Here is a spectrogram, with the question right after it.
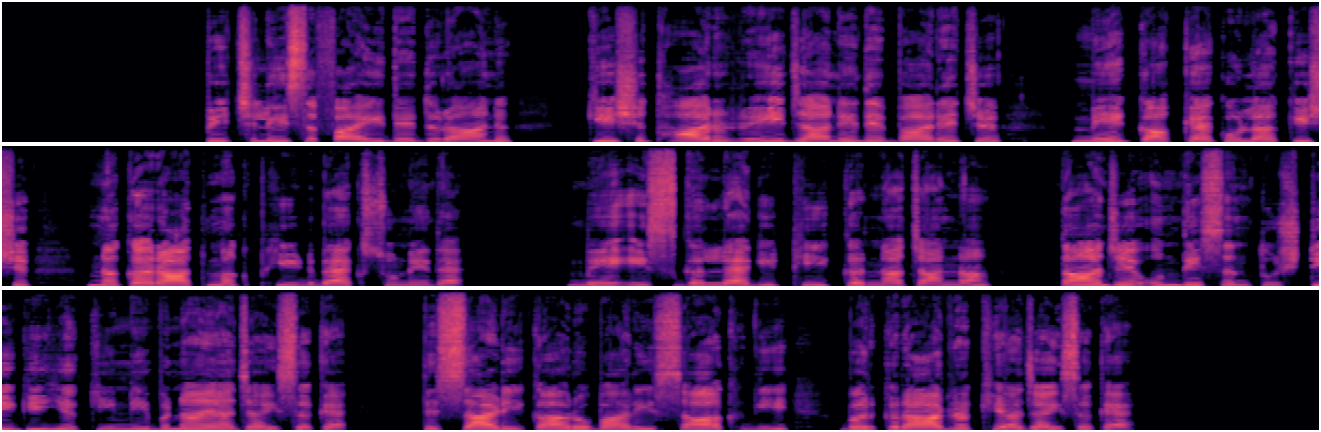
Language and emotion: Dogri, fearful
